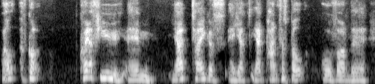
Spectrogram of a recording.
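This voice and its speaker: A man's voice: on the high side, measured pace, a little hiss or hum. A man chatting casually as a panel member on a hobby livestream.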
